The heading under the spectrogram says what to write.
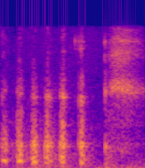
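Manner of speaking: soft breathy chuckling, acted; contagious chuckle. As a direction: catch the other man's laugh. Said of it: "तुम क्यों हंसते हो?". (हल्की संक्रामक हँसी)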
